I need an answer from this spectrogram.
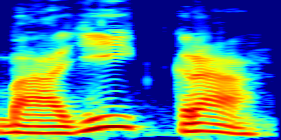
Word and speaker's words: Vayikra: de kilo r a bicra bicra lleva acento en la a en la última A bicra qué libro es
